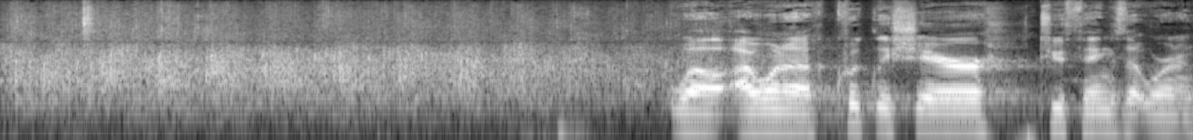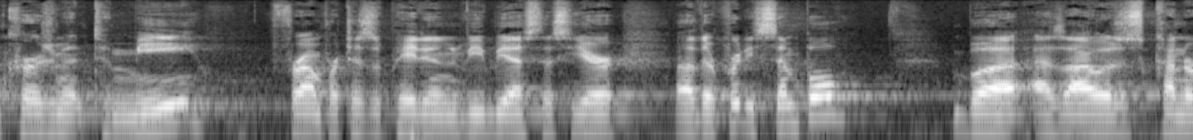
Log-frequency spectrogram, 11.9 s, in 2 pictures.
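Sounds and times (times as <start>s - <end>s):
audience applause: 0.0s - 3.6s
speech: 3.4s - 11.9s.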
